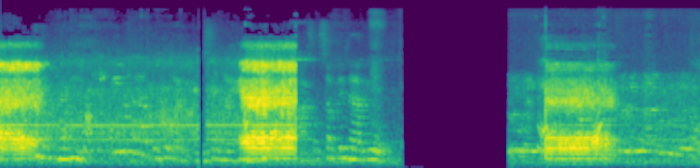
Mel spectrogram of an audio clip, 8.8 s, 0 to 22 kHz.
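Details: Snoring during sleep heard over thin, tinny Skype call audio: loud rasping bursts about every 3.5 seconds with brief gaps; listener is irritated by father's snoring.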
